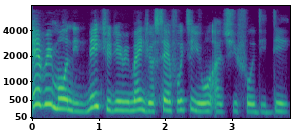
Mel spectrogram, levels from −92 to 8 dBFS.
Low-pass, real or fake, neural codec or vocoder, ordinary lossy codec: 7.2 kHz; fake; codec, 16 kHz, 0.8 kbps, ZipCodec; MP3, 48 kbps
